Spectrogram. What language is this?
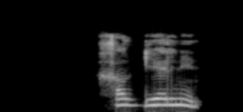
Central Kurdish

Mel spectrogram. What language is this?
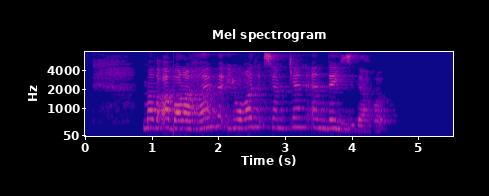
Kabyle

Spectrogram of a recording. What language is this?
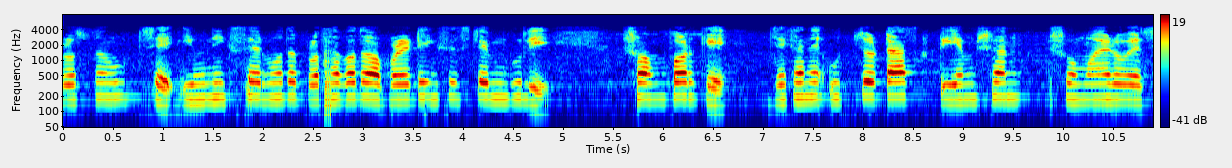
Bangla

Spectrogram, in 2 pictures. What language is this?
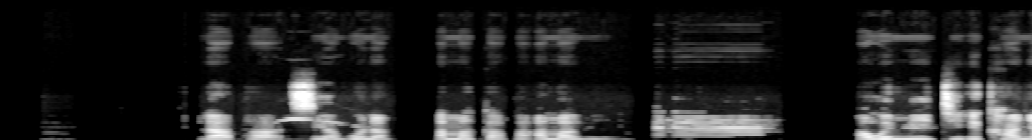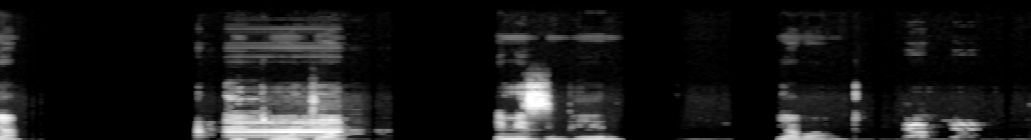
North Ndebele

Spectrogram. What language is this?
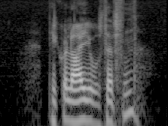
Norwegian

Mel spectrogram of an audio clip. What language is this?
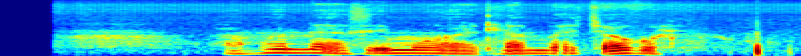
Kalenjin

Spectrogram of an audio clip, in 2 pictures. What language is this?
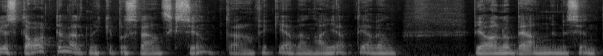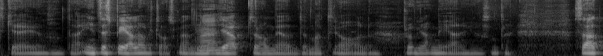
Swedish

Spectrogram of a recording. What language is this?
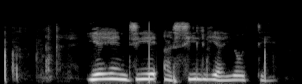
Swahili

